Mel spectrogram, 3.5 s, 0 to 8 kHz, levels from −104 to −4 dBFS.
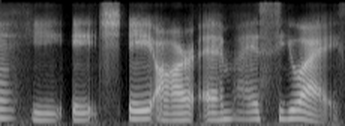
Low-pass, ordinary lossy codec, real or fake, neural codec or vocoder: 7.2 kHz; none; fake; codec, 16 kHz, about 1 kbps, DyCAST, with the encoder's durations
